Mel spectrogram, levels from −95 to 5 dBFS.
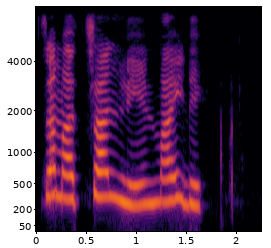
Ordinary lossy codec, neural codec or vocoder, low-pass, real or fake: Opus, 64 kbps; codec, 44.1 kHz, 3.4 kbps, Pupu-Codec; 7.2 kHz; fake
